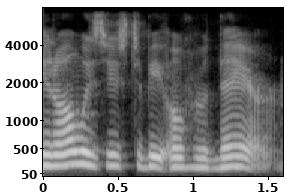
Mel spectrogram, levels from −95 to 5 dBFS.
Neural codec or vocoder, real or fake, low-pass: autoencoder, 22.05 kHz, a latent of 192 numbers a frame, VITS, trained on one speaker; fake; 7.2 kHz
